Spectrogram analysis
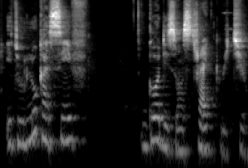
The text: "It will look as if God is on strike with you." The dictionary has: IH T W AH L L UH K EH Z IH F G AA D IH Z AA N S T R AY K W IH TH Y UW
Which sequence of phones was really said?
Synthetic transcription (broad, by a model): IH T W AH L L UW K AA S IH F G AA D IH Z AA N S T R AY K W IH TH Y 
